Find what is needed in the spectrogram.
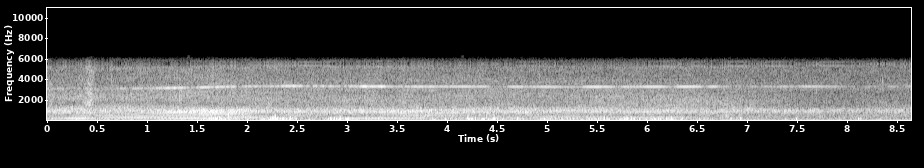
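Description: Small electric RC model airplane's motor and propeller buzzing as it flies past, the pitch sliding a little lower and fading after about three seconds, with a thin high whine throughout. Irregular low thumps run under it from about a second and a half in.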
